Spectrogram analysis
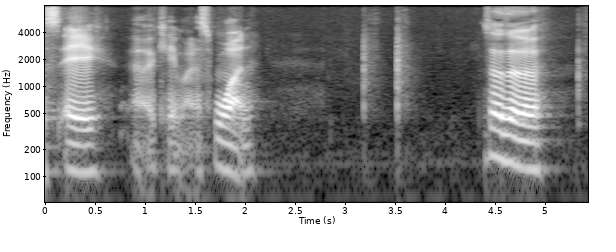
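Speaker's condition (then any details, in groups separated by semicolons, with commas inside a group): No condition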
